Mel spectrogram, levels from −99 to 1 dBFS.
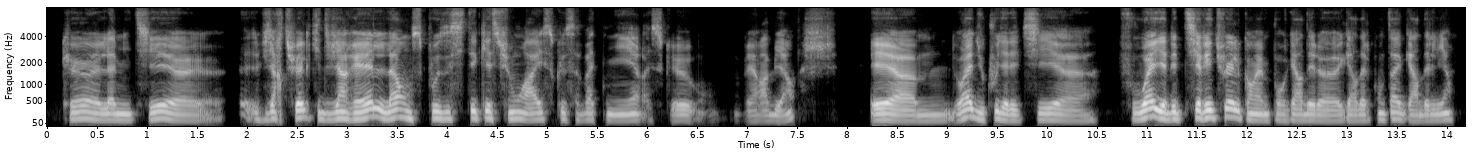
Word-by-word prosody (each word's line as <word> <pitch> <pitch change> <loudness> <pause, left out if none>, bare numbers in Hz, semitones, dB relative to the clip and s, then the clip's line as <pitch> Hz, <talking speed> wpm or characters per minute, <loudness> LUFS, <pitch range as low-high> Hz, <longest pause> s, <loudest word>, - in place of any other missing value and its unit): que 125 -1 -1
l'amitié, 110 +4 0
heu, 100 -2 -5 0.2
virtuelle 135 +5 +1
qui 130 -4 -6
devient 125 +3 +2
réelle. 130 +5 +4
Là, 140 +5 +3
on 135 -4 -2
se 120 - -1
pose 130 -1 -2
aussi 125 +1 -4
des 135 - 0
questions: 125 -1 -2
«Ah, 110 +1 -2
est-ce 115 +1 -5
que - - -9
ça 110 -2 -11
va 110 +1 -8
tenir? 205 - -5
Est-ce - - -9
que, 100 0 -5
bon, - - -20 0.3
on - - -28
verra 90 0 -9
bien» 95 -1 -7 0.8
et 110 +1 +8
hem, 95 -1 +1
ouais, 150 +2 +4
du 120 -6 -3
coup, - - -8
il - - 0
y - - +2
a - - +4
les 100 - -1
petits, 110 +2 -3
heu, 95 -3 -4 0.4
f - - -19
ouais, 145 +8 +7
il - - +8
y - - +9
a - - +4
des 125 +1 +2
petits 135 +5 +3
rituels 145 +1 +4
quand 115 - -3
même 105 -1 0
pour 105 -1 -9
garder 105 0 -2
le 95 -1 -4
garder 100 +1 -5
le - - -9
contact, 115 0 -5
garder 95 0 -4
le 100 - -5
lien. 110 +2 -3
115 Hz, 235 wpm, -24 LUFS, 100-130 Hz, 0.8 s, y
